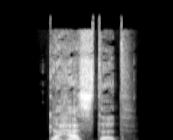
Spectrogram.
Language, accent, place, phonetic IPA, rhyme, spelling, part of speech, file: German, Germany, Berlin, [ɡəˈhastət], -astət, gehastet, verb, De-gehastet.ogg
- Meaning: past participle of hasten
